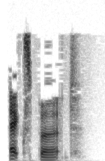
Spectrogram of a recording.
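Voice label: "expert", British English; Space, the planets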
